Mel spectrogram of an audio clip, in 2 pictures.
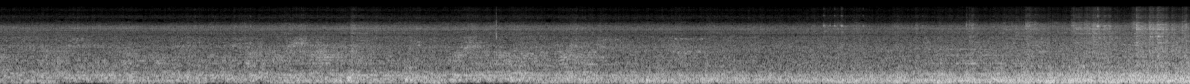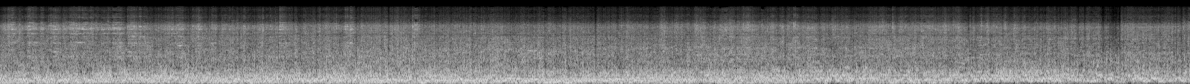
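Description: PKP class EP07 electric locomotive hauling a passenger train past, with the steady rumble and rail noise of wheels on the track. It grows louder about ten seconds in as the locomotive and then its carriages pass close by.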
